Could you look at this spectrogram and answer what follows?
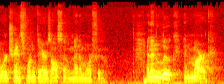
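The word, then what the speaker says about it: μεταμορφόω: that text is a Greek word and it's pronounced Metamorpho this Greek word appears in the New Testament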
